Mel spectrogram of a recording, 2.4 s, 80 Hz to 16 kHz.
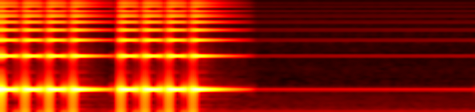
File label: Mini Arcade Climax, MOS6581R3; sid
